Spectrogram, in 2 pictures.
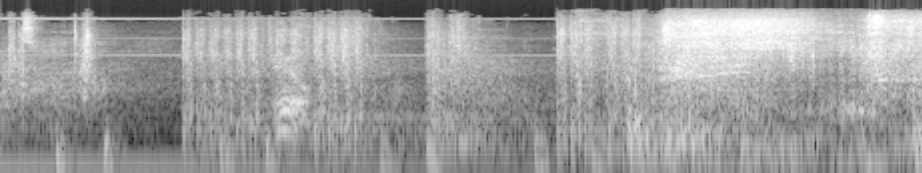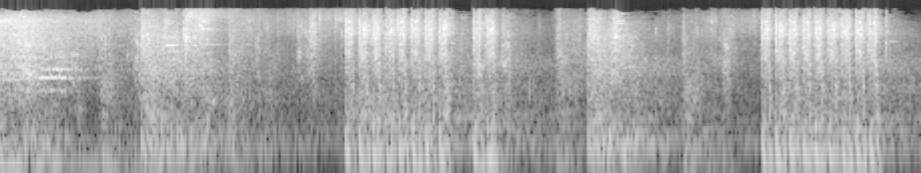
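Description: Rapid, dense gunfire fills the horror shooter Until Dawn: Rush of Blood, with sustained bursts and loud cracks running almost without a break, and a player's brief exclamation sits underneath.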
